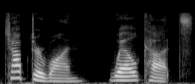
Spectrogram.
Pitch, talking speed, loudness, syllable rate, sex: 180 Hz, 90 wpm, -16 LUFS, 3.7 syllables/s, female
